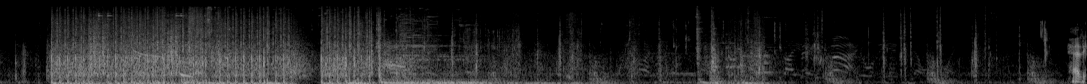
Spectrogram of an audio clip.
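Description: Rapid automatic gunfire from the video game Warzone REDSEC, loud and sustained bursts for the first few seconds, then scattered shots, clanks and footsteps under a speaking voice.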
